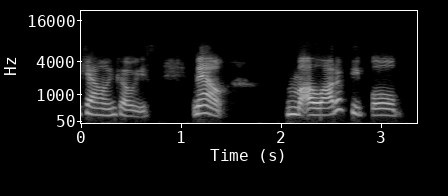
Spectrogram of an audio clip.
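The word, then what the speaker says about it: Kalanchoe: So this might be um very very familiar when when I say kalen kois. Now a lot of people actually call these kanchos.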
